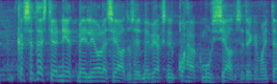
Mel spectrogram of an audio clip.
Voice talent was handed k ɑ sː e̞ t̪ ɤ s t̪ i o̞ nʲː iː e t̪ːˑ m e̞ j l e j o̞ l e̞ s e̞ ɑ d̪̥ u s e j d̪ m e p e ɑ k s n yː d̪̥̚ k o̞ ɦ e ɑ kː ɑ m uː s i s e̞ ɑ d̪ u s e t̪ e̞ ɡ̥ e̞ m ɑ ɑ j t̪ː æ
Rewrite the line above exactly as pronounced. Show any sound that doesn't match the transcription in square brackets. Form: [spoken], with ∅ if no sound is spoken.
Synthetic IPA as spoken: k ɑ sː e̞ t̪ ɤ s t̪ i o̞ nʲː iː e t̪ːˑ m e̞ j l e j o̞ l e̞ s e̞ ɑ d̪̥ u s e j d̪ m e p e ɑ k s n yː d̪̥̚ k o̞ ɦ e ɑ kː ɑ m uː s i s e̞ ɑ d̪ u s e t̪ e̞ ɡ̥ e̞ m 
